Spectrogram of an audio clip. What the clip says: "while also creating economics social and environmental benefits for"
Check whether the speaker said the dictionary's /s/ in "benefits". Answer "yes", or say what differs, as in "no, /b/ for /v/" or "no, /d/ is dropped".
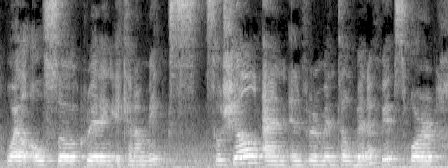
yes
